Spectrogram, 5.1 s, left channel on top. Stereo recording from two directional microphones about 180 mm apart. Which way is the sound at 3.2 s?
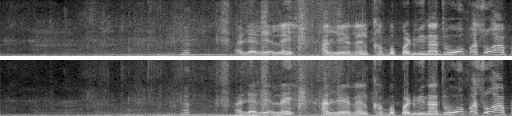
40° right (ahead or behind).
